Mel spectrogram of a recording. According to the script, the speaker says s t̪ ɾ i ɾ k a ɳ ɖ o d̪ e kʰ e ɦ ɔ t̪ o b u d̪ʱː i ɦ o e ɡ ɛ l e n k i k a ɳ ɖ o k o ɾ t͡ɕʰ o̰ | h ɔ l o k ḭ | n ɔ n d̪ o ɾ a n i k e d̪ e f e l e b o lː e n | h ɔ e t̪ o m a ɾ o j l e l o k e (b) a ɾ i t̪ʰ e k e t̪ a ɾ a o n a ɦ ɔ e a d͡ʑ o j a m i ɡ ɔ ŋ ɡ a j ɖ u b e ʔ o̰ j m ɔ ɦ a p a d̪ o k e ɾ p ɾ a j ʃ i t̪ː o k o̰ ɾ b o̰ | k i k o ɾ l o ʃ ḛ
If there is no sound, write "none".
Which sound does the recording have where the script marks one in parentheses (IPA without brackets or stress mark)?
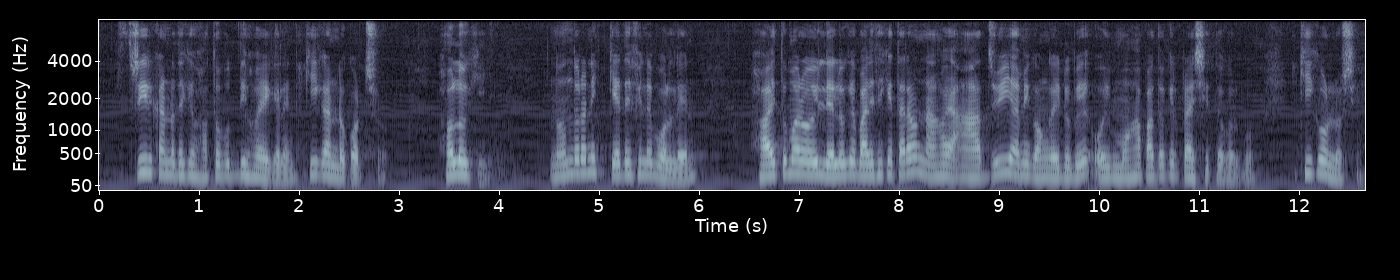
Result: b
